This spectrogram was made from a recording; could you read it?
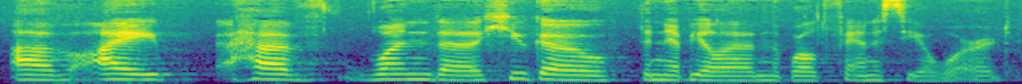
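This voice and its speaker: A woman's voice: fairly low pitch, level tone, measured pace, vocal fry. A woman writer speaking on a convention panel and talking through ideas thoughtfully. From United States. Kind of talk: panel discussion.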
